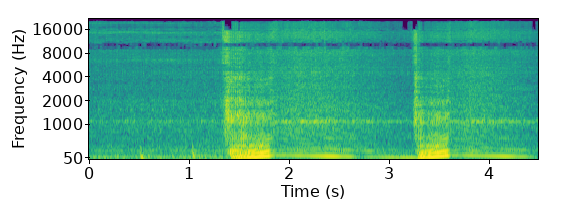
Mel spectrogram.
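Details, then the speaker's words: 1979 Fiat 124 Sport Spider 2000 with single-plane intake, after fixing carburetor linkage so secondaries open fully: two sharp blips climbing and falling cleanly to a low deep idle; deep, throaty, healthy, opening all the way. "That sounds awesome. Deep and throaty. And it's opening up all the way."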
